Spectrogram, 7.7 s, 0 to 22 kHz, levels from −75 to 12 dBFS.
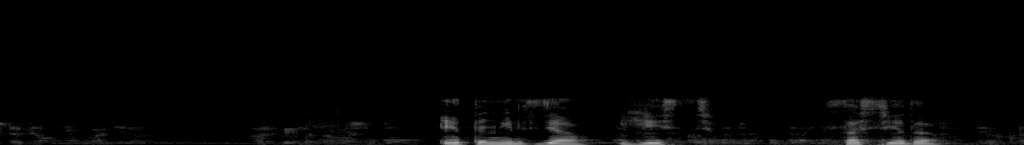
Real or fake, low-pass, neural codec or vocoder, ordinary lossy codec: fake; 7.2 kHz; codec, 16 kHz in and 24 kHz out, 2.2 kbps, FireRedTTS-2 codec; none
